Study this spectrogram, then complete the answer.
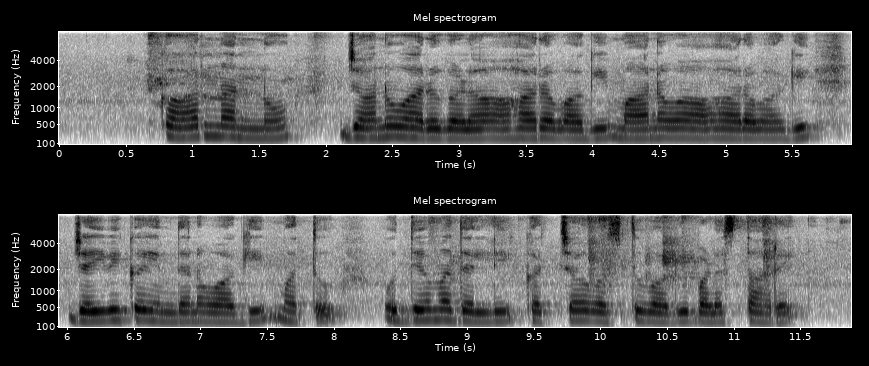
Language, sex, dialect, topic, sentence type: Kannada, female, Coastal/Dakshin, agriculture, statement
